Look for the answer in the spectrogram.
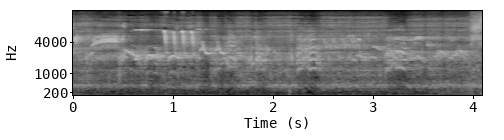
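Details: Speckle-faced parrot (Pionus tumultuosus), a bird of Rio Blanco reserve, Caldas, Colombia, giving harsh, grating screeches in quick, high, dense bursts over a steady hiss.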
